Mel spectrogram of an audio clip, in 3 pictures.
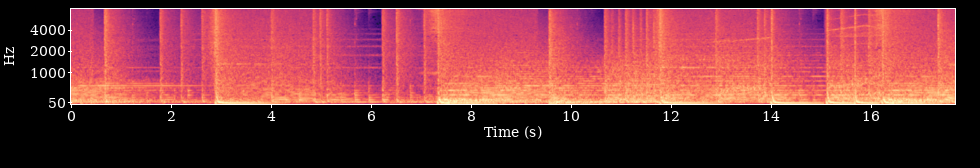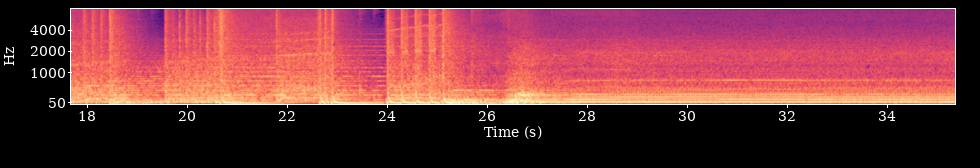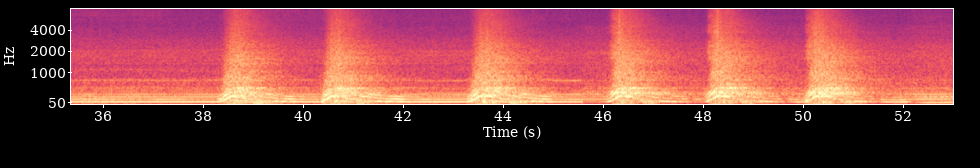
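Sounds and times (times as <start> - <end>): car engine idling and revving: 0.0 - 53.0.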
